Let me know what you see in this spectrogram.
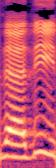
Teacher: Ya ayyuhalladzi, lam ada sabdu, tekan ke dalam lam. Zadzi, du hujung lidah keluar pada gigi depan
